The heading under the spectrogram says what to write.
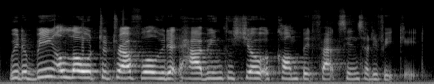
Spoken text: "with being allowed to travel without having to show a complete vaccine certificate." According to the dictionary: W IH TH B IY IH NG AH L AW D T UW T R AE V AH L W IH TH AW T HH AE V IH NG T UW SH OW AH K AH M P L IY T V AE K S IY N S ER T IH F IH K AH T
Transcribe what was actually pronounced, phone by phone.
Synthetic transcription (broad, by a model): W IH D B IY IH NG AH L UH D T UW T R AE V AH L W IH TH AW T HH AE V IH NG T UW SH OW AH K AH M P L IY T V AE K S IY N S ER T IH F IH K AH T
